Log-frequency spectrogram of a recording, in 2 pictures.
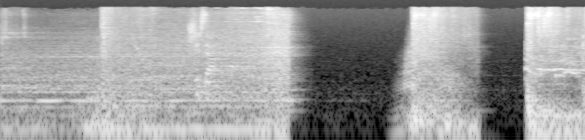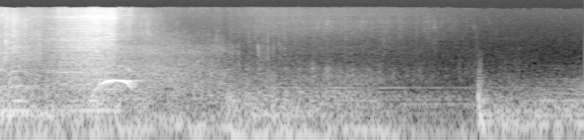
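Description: A dramatic film soundtrack rumbles and booms, with short silent breaks.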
